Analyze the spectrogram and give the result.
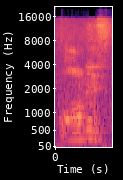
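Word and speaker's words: honest: क्योंकि इसकी पहली स्पेलिंग एच तो है, लेकिन उसका साउंड देखो, ए का, ओ का आता है, ऑनेस्ट कहते हैं हम लोग।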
